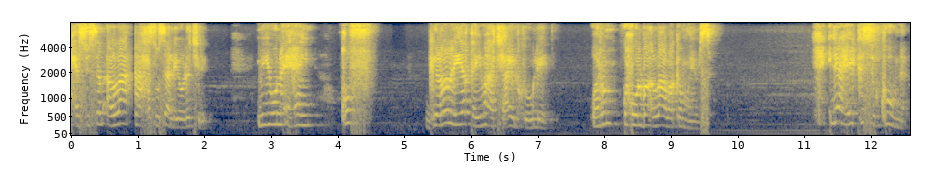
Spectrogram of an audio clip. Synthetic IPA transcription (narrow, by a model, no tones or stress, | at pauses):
ħɑsuːsɐnɐlːaːaħɑsuːsaːlɛjɔɽɐnt͡ʃʰɪɾɛj | mɪjuːnɐɐɦɛjnqɔf | ɡɐɽɐnɐjɐqijmɐɦɐt͡ʃʰaʕajlkʰʊʊlɛː | wɑːrʊnwɑħwɑlbɐʔːlːaːhβaːkʰɐmʊhiːmsɐ̥ | ʔɪlaːɦɛjkʰɐsɔkʰɔwnɐ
